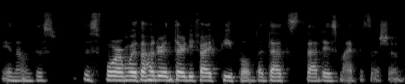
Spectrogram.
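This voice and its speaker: At a very fast pace, a woman speaks in a medium pitch with monotone, flat intonation. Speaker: service provider stakeholder. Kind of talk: virtual public forum debate.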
